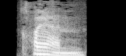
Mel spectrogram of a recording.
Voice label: "clan", English, voice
